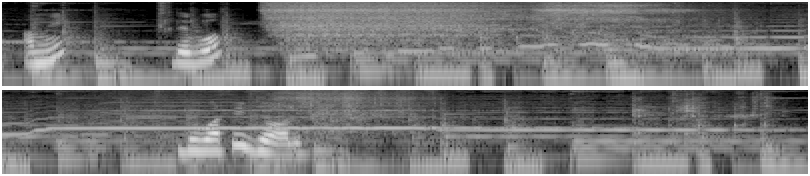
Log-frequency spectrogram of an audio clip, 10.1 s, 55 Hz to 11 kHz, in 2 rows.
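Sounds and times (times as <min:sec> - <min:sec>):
background music: 0:00.0 - 0:10.0
water pouring onto sugar in a pan: 0:01.6 - 0:04.0, 0:06.8 - 0:07.8.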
